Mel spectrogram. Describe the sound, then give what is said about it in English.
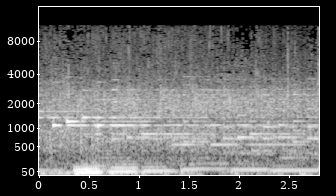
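An audience claps together for the Lord after a prayer, a dense, steady wash of many hands applauding at an even level for a few seconds, with no one speaking over it. “Get a Lord a hand clap.”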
